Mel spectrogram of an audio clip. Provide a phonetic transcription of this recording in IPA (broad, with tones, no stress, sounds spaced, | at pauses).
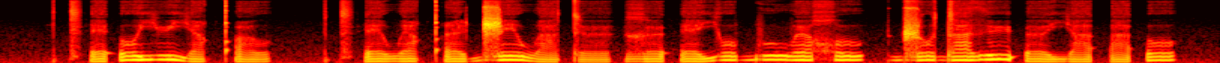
t͡sʼ ɛ˩ ʔ o˥ j y˥ j ɛ˩ qʼ o˩ | t͡sʼ ɛ˩ w ɛ˩ qʼ i˩ ɖ͡ʐ e˥ w a˩ t œ˩ | ɣ œ˩ ʔ ɛ˩ j o˥ b u˥ w œ˥ χ u˥ | ɖ͡ʐ o˥ d a˥ ð y˥ ʔ œ˩ j a˩ ʔ a˩ ʔ o˥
